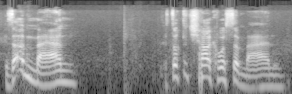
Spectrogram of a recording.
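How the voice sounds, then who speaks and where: A man's voice: a little high, very animated, measured pace, darkish tone, slightly rough. A young man casually reading fan fiction aloud, stumbling over lines and joking along. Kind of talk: casual story reading with banter.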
